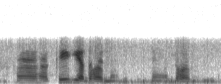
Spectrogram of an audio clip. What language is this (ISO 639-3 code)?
sat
